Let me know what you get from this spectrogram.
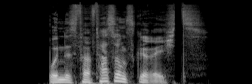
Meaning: genitive singular of Bundesverfassungsgericht
- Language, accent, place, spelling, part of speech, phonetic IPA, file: German, Germany, Berlin, Bundesverfassungsgerichts, noun, [ˈbʊndəsfɛɐ̯ˈfasʊŋsɡəˌʁɪçt͡s], De-Bundesverfassungsgerichts.ogg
